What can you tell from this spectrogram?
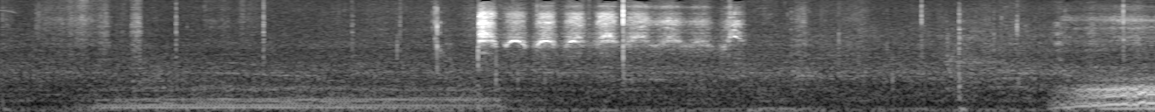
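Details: Angry kittens, estimated two months old, growl at a feeder as their mother cat stays close. A steady low rumbling growl gives way to handling noises, and a sharper rising yowl breaks in at the end.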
